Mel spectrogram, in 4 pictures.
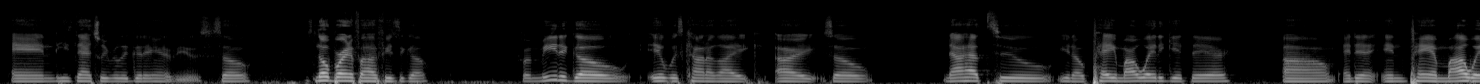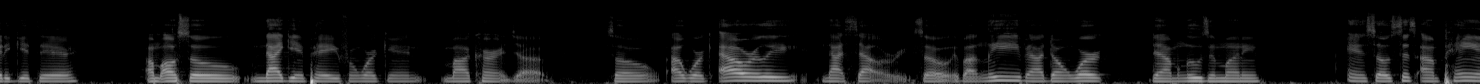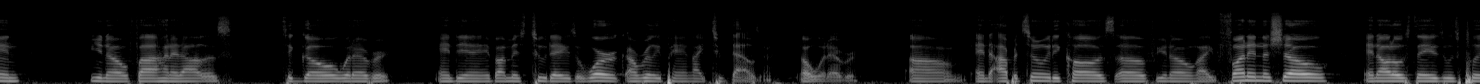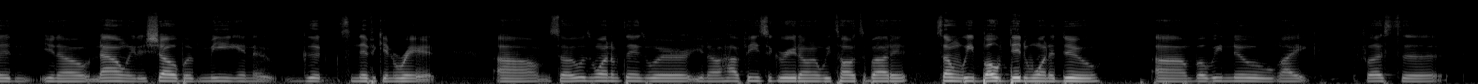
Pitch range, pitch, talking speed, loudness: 140-150 Hz, 145 Hz, 170 wpm, -33 LUFS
